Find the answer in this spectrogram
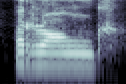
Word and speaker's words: wrong: आर से पहले डब्ल्यू आए तो डब्ल्यू साइलेंट होता है। रॉन्ग, WRONG, रॉन्ग, रॉन्ग, sorry, रॉन्ग, रॉन्ग में आर से पहले डब्ल्यू है तो डब्ल्यू साइलेंट है।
